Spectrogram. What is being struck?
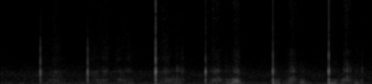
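Softcover book with glossy paper cover.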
